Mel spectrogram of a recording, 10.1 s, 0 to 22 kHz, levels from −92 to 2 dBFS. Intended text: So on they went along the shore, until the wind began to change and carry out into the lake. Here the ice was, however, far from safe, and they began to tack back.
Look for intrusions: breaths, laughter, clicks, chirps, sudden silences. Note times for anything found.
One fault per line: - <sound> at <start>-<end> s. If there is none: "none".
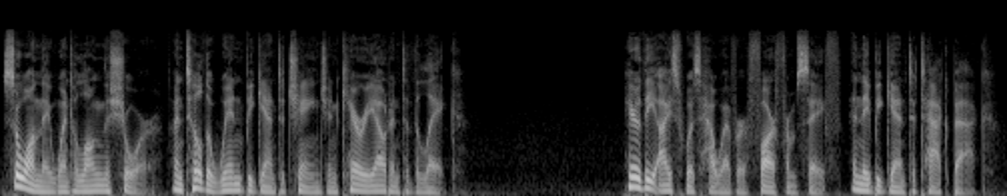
none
